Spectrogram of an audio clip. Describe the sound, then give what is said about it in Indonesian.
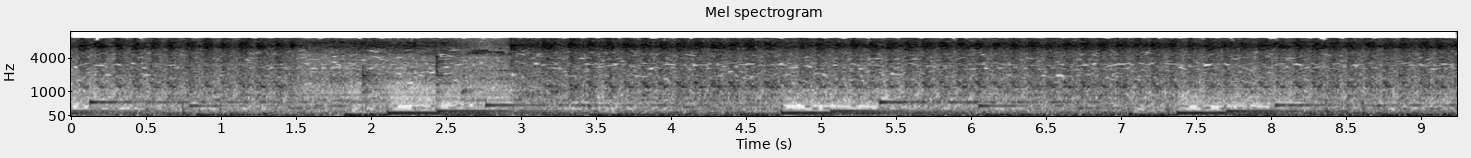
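A car engine in a parking lot cranks over and over without catching, loud, with the starter's droning whir broken by short pauses between several attempts. “Ketika aku coba nyalakan, awalnya mobil tidak mau menyala.”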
